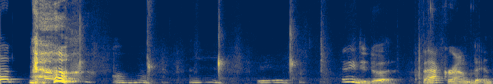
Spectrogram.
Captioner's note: laughs; humming and snapping fingers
